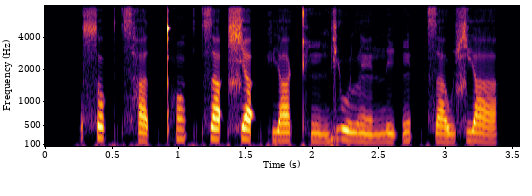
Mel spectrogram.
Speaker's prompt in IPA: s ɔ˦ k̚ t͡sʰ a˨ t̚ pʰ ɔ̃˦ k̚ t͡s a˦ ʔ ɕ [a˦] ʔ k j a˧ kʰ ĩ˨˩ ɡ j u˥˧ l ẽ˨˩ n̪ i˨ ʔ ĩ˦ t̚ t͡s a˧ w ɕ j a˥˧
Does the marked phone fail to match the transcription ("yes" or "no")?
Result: no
